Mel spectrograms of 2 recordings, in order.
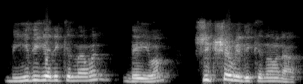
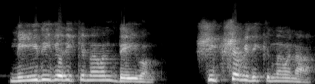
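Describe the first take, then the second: No difference in how they are said.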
